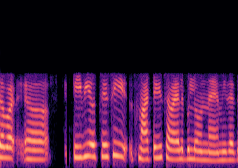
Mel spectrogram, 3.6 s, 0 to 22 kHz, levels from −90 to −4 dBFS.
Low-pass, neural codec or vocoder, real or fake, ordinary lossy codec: 3.6 kHz; none; real; none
